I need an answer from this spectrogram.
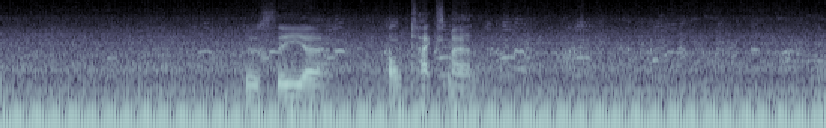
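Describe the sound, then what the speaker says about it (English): Several flying geese honk in a short burst near a marina over steady low engine or water-vehicle rumble, with someone speaking briefly among them. "you can see the geese flying behind me there"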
